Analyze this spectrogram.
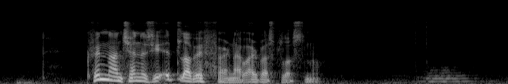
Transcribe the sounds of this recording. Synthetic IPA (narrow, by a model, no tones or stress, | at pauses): kʰvɪnːant͡ɕʰɛnːəsiʔɪt̪lavɪfa̰ɹna̰wa̰ɹpajspʰlɔ̰sɪnʊ̰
